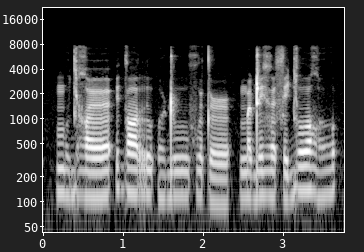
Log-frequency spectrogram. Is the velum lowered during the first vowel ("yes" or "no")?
no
